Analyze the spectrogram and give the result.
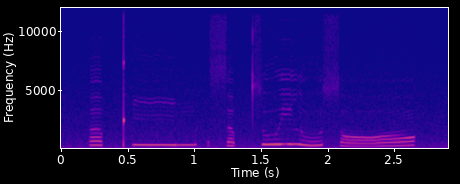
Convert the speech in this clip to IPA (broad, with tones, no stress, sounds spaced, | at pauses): ɐ˧ p̚ kʰ iː˧ m | s ɐ˨ p̚ t͡s uː˥ j l uː˨˥ s ɔː˨˥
